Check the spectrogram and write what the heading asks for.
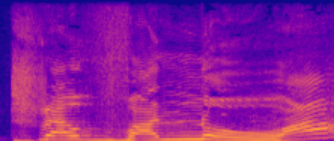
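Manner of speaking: very slow, swooping loud question; high, hammed-up disbelief; incredulous receptionist. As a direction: stretch the name out in dawning recognition. Receptionist recognizing the comedian.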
